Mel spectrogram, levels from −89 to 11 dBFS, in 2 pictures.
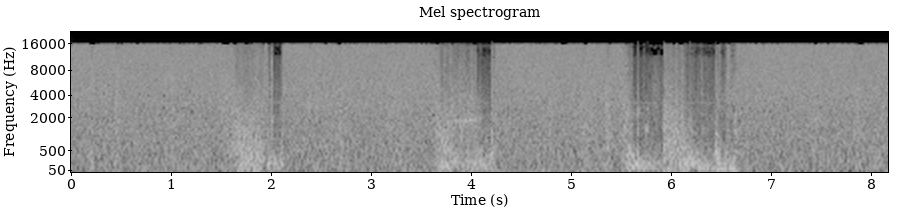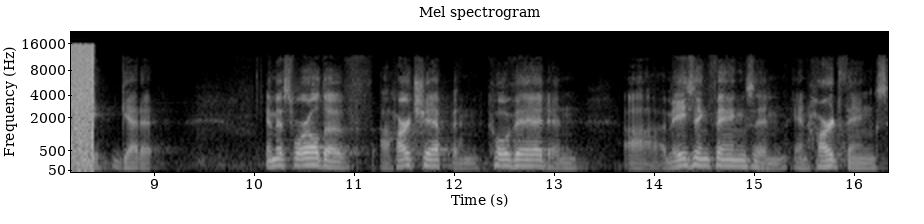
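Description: From the start to about 8.4 s, the samples are built from the wrong bytes: each value is assembled misaligned or byte-swapped, so the rapidly varying low-order bits land in the most significant position. The result is loud, harsh broadband noise, close to white. On a spectrogram the section shows as dense energy smeared evenly across all frequencies; the waveform is a thick, dense block with almost no visible envelope.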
